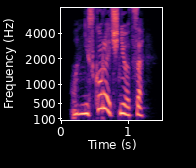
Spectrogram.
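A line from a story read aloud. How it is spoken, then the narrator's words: Frightened whisper. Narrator (Russian): с испугом прошептала я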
